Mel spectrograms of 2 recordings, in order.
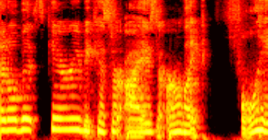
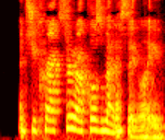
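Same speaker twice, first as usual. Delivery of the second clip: plain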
